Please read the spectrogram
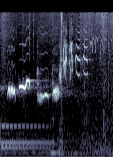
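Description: A songbird singing faintly in short, quick warbling phrases, with a steady held tone under it that stops about a second in.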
